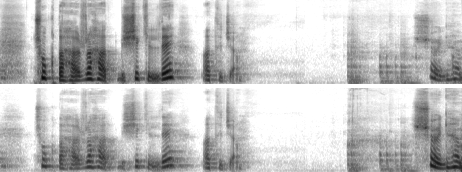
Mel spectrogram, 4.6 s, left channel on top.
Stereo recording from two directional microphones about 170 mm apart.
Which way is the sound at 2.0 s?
20° left (ahead or behind).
